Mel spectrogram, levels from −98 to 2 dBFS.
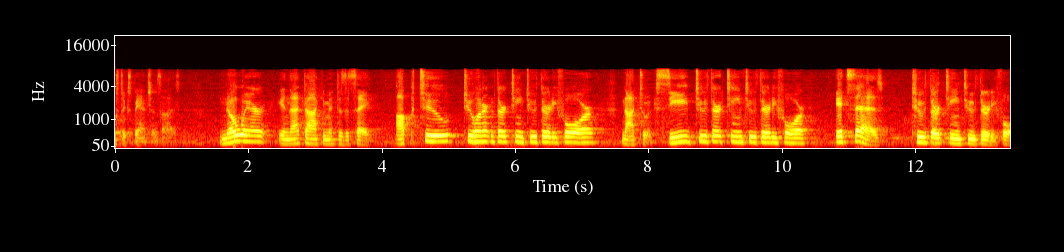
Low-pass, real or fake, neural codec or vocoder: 7.2 kHz; fake; vocoder, 44.1 kHz, 128 mel bands, Pupu-Vocoder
